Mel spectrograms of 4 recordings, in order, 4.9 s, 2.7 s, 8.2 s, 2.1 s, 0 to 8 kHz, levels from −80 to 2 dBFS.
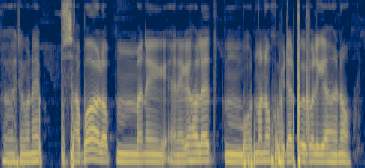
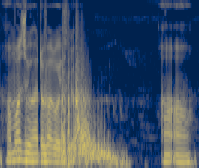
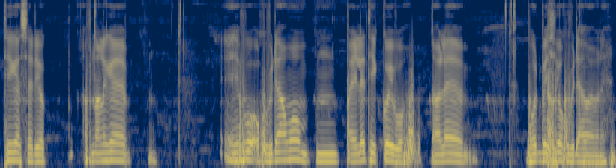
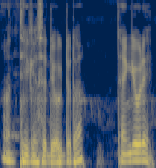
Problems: none marked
